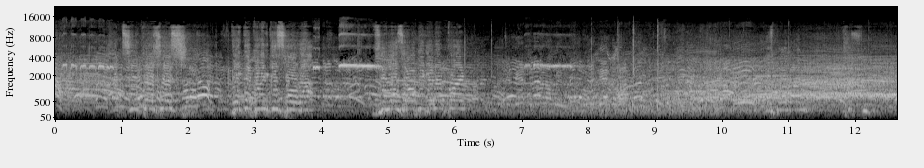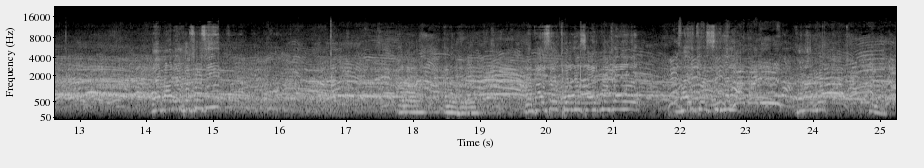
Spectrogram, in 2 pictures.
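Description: A large outdoor crowd shouts and cheers throughout.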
